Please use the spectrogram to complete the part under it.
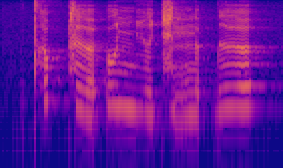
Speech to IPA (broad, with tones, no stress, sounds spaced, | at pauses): t̪ʰ ə˦˥ p̚ s ɨ˧˩ ə̯ ʔ u˧ ɲ i̤˨˩ ə̯ t͡ɕ ə̰˧˨ n ŋ ə˨˩ t̚ ɣ ɨ˧ ə̯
